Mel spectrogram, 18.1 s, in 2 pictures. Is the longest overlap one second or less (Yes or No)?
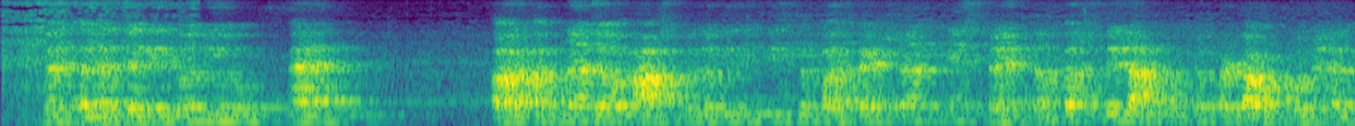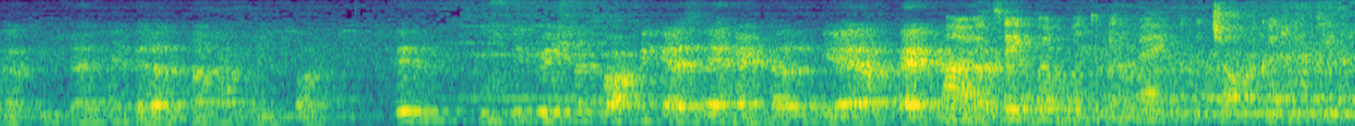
No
